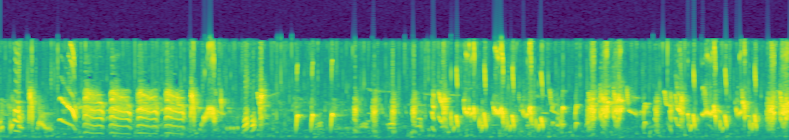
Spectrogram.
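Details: A reed warbler sings as master song for young magpie-robins, opening with a rhythmic series of repeated wavering whistles, then shifting into fast scratchy chattering and squeaks.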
